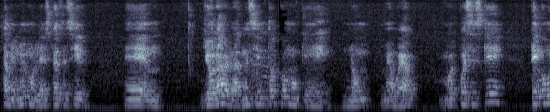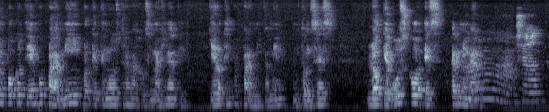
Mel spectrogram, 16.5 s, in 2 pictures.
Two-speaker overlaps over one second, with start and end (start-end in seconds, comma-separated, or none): none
